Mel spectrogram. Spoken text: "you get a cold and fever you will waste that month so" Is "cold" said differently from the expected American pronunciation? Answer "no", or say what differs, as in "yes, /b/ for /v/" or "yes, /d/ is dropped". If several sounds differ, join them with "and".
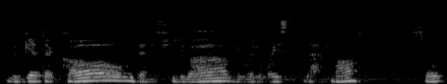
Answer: yes, /l/ is dropped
